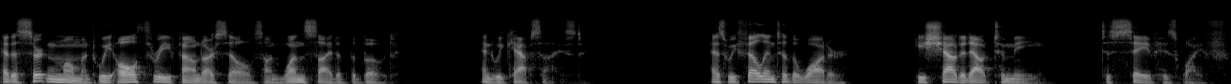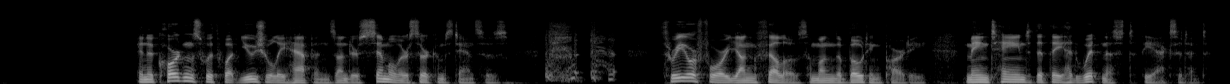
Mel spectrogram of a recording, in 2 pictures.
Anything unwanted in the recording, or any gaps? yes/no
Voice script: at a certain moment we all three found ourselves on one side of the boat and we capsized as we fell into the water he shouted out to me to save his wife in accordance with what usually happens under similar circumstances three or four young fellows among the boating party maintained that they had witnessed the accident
yes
